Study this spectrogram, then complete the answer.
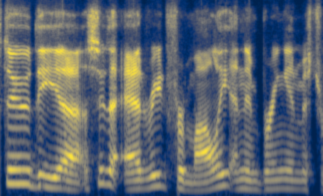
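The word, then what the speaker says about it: Mahle: For our podcast listeners, Molly is spelled M-HLE.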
